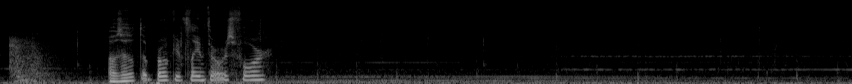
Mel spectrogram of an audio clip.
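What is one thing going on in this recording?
Footsteps fall on rocky ground.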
